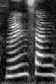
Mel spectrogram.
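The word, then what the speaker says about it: Xuanzang: तब आए थे ज़ुएनज़िंग। ओके, ह्वेनसांग भी इनको प्रोनाउंस किया जाता है इन संस्कृत लैंग्वेज में।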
